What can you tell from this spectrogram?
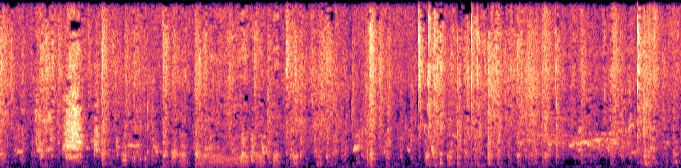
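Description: A flock of chickens clucking, with a longer, wavering call about two seconds in and a short rising call near the end, over many short ticks.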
